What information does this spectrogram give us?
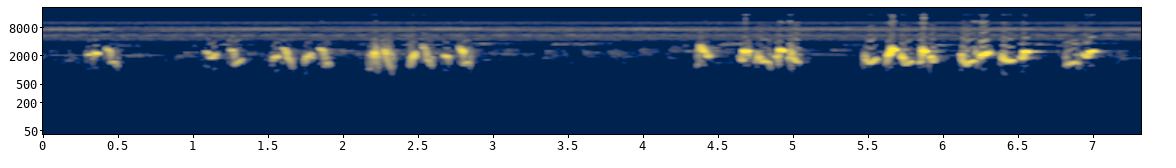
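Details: Yellow-vented bulbul giving dense, sharp song meant to draw wild bulbuls in forest or garden: scattered short bursts of rapid gurgling notes, louder and fuller in the second half.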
